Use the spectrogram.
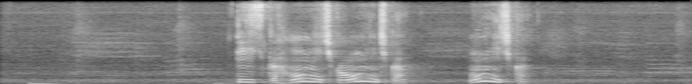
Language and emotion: Russian, positive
